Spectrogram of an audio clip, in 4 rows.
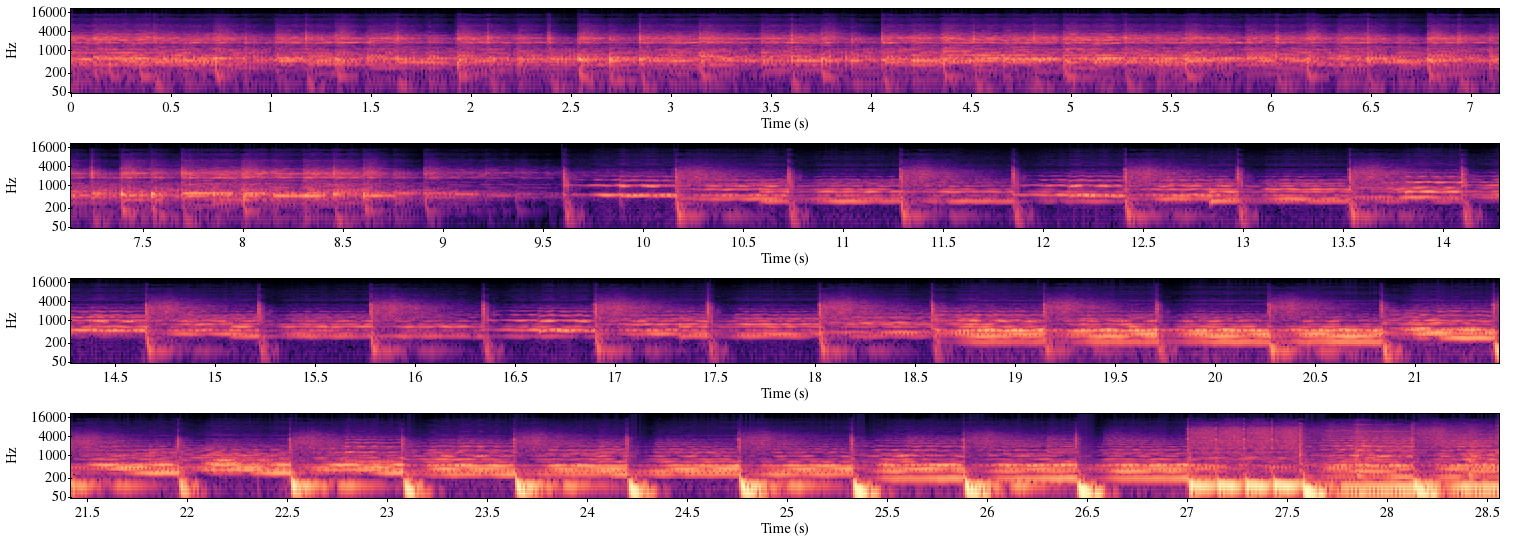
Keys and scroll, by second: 19.7 ctrl+d, 26.2-27.4 typing.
